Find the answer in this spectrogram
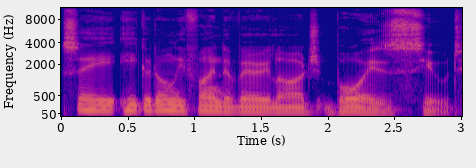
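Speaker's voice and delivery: plain reading voice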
